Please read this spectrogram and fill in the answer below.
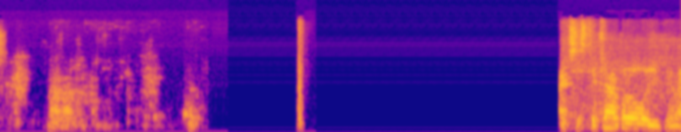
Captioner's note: audio drops out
